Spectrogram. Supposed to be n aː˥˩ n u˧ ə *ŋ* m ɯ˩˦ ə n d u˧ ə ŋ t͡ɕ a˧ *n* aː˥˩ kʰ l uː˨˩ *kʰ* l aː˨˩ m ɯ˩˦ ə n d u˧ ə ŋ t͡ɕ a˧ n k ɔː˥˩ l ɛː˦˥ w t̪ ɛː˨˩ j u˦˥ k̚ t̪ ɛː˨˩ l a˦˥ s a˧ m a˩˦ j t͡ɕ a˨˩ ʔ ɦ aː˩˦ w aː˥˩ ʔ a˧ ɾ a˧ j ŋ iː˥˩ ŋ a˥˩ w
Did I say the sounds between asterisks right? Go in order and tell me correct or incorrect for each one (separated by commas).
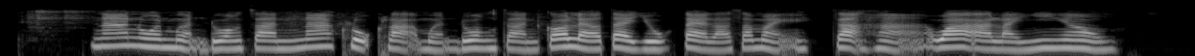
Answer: incorrect, incorrect, correct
